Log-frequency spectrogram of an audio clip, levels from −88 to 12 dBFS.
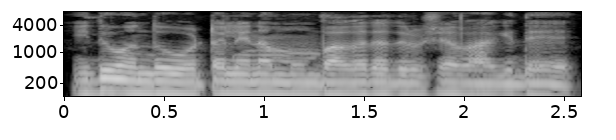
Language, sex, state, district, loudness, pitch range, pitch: Kannada, male, Karnataka, Koppal, -16 LUFS, 100-110 Hz, 105 Hz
